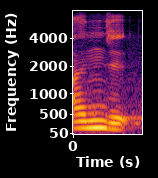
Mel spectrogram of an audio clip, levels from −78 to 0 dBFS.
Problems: none marked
